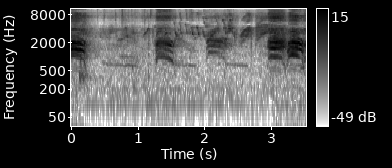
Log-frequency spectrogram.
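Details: Crows in a village: a few separate throaty caws, one at the start, then spaced calls and a closing pair of loud caws.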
